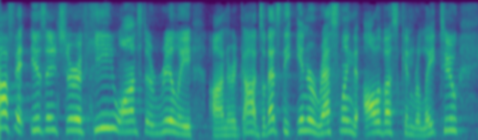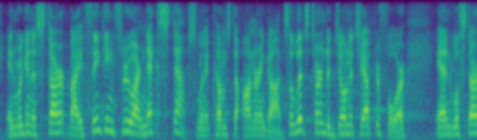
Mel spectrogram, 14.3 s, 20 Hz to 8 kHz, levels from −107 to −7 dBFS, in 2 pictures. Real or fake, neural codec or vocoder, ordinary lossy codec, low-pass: real; none; MP3, 64 kbps; 7.2 kHz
